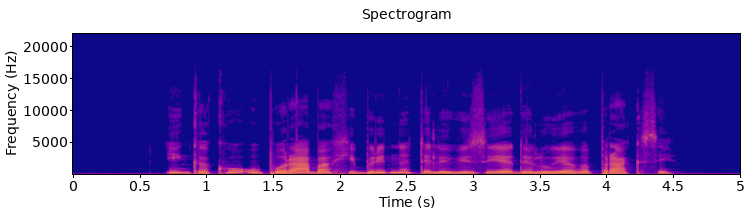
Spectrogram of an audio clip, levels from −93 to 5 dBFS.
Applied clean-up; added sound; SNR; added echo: none; none; none; none.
